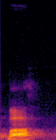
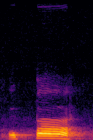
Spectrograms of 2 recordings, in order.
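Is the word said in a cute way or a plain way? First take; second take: plain; cute. First: It is said flatly, in a dry plain tone. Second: It is said sweetly, in an exaggerated cute tone. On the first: It is just a neutral way of addressing an older brother. "But you just say like, ah, oppa. You can say like that" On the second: It sounds affectionate and flirty, like in media. "It doesn't have to be like oppa. Oh my god, I'm getting cringe while I'm doing it"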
